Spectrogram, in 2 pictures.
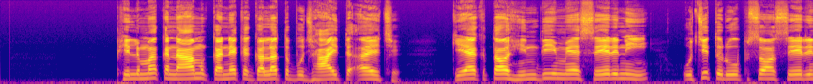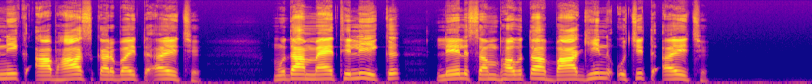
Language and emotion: Maithili, neutral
